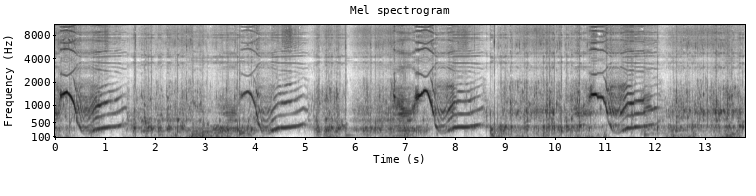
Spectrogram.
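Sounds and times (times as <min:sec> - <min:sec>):
humpback whale calls: 0:00.0 - 0:01.6, 0:03.4 - 0:05.2, 0:06.8 - 0:08.7, 0:10.5 - 0:12.2
crackling gurgling underwater noise: 0:00.0 - 0:13.8.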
